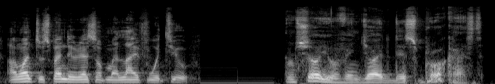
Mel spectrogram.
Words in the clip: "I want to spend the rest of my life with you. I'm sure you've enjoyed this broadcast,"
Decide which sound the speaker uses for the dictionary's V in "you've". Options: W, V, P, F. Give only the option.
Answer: V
